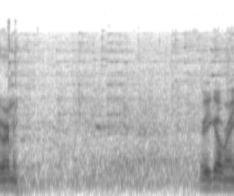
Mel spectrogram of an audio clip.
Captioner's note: laughter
